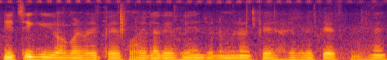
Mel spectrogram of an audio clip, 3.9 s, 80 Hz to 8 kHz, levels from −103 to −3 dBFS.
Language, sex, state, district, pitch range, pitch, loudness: Hindi, male, Madhya Pradesh, Katni, 105-110 Hz, 105 Hz, -19 LUFS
